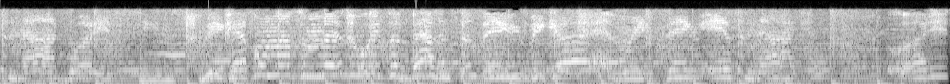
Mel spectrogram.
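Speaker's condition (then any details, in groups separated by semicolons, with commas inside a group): No condition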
